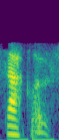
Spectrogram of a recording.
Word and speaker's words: Csaklos: And my guest today, Will, I know I asked you this, is Csaklos, right? – Yes, correct.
